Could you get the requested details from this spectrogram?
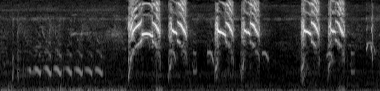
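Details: Green parrot giving a soft run of small descending notes, then loud, harsh high-pitched squawky chirps in pairs, repeated several times.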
